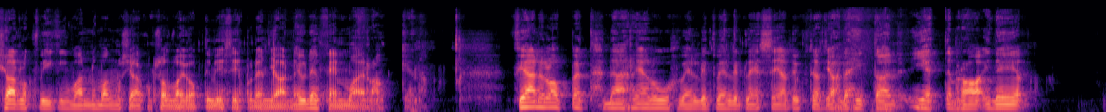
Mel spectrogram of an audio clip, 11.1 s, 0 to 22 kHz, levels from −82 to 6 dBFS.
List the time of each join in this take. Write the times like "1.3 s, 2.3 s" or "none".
none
